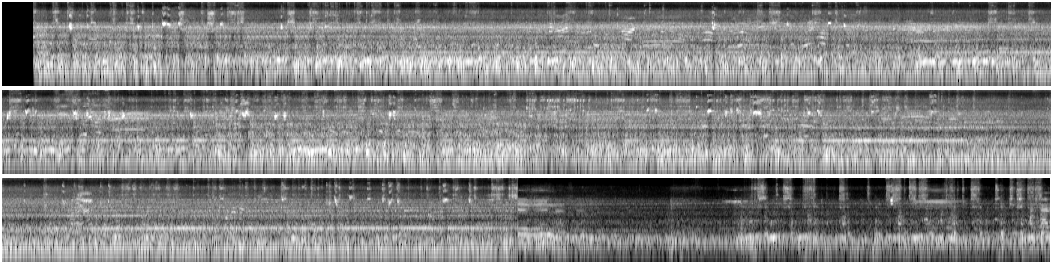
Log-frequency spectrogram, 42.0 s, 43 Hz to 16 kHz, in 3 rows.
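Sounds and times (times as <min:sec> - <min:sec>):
voices chattering: 0:00.4 - 0:36.2, 0:37.6 - 0:41.9
excavator diesel engine running: 0:00.4 - 0:41.9.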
